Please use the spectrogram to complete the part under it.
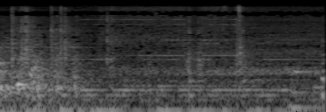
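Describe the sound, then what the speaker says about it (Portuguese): A braille printer runs steadily, its printing mechanism making a continuous mechanical clatter with brief sharper ticks over a low hum, close by and without speech. "Então o que eu mandei lá do computador vem para cá, ele imprime e sai aqui embaixo com o braille."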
